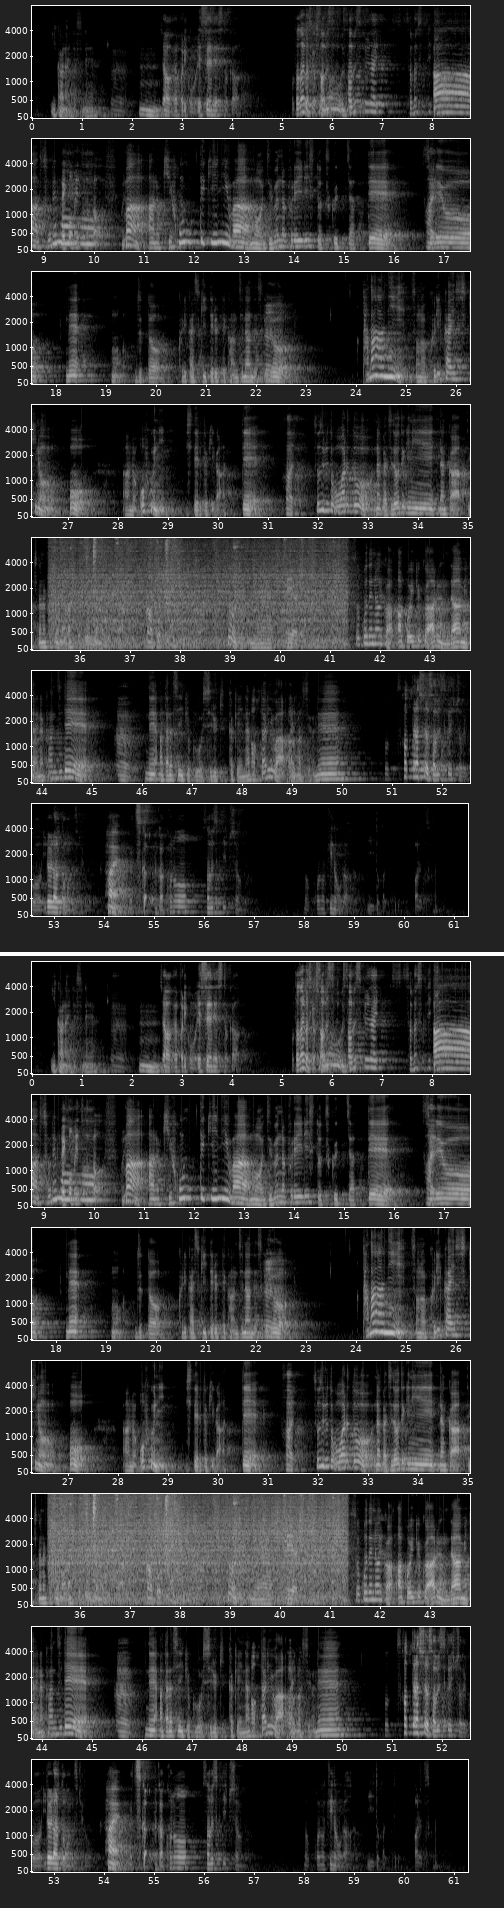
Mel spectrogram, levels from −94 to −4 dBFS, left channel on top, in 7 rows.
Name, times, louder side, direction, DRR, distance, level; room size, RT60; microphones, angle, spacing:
voice 1, 0.4-1.3 2.1-2.5 5.7-6.3 8.0-10.1 10.5-16.0 16.6-17.7 18.2-18.5 19.1-19.3 19.6-20.1 20.5-22.6 24.1-26.7 27.0-27.4 28.1-28.9 29.4-30.1 30.5-30.8 32.0-36.9 38.7-39.9 41.4-45.0 46.1-50.0 54.0-54.4, right 2 dB, 30° right, 4 dB, 1.7 m, -40 dB
voice 2, 1.6-1.9 2.6-4.1 5.2-6.9 7.2-8.0 9.3-10.1 10.5-10.6 16.6-16.9 22.1-22.6 31.3-31.5 37.3-38.5 39.0-39.2 40.1-40.3 40.7-40.9 41.9-42.1 45.5-45.8 48.2-48.3 48.9-49.2 51.2-53.7 54.6-55.6 56.0-56.7 58.2-58.9 59.3-59.4 60.2-60.3, right 3 dB, 65° right, 1 dB, 1.4 m, -44 dB
sound 1, 35.3-41.4, right 8 dB, 80° right, 1.0 m, -38 dB
28.0 x 21.5 x 9.6 m, 1.3 s
head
